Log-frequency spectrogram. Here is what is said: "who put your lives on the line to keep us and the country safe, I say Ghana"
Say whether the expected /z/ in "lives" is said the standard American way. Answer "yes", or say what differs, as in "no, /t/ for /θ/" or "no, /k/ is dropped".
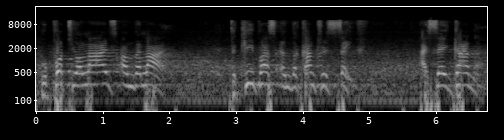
yes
